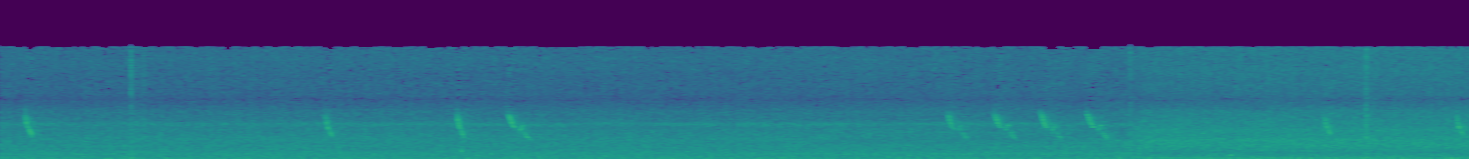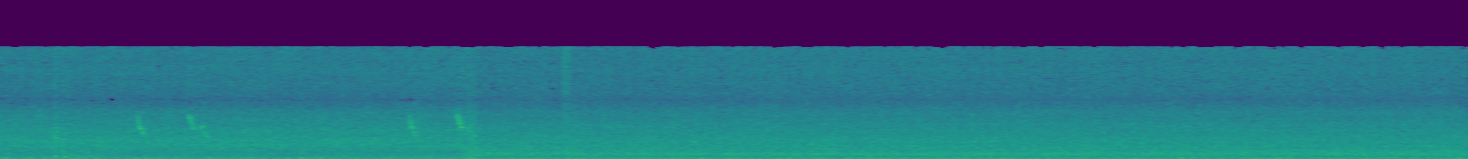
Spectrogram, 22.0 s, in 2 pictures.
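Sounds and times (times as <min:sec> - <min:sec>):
steady outdoor hiss: 0:00.0 - 0:22.0
small bird chirping: 0:07.1 - 0:08.4, 0:14.0 - 0:14.7.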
